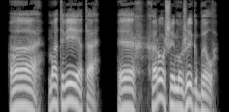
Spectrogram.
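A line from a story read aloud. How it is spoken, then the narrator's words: Old man's heavy sigh. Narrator (Russian): тяжело вздохнул дед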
